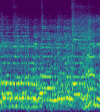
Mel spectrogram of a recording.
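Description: Band music led by plucked string instruments, with held, slightly wavering melodic notes.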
